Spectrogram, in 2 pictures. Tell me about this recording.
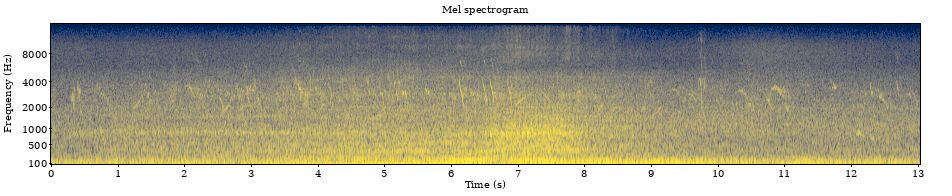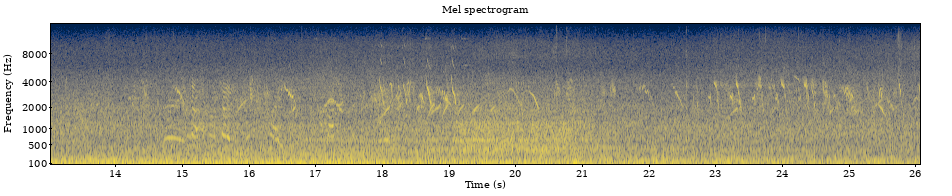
Birds singing, Wind, In the Square, Zoom H2n MS+XY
